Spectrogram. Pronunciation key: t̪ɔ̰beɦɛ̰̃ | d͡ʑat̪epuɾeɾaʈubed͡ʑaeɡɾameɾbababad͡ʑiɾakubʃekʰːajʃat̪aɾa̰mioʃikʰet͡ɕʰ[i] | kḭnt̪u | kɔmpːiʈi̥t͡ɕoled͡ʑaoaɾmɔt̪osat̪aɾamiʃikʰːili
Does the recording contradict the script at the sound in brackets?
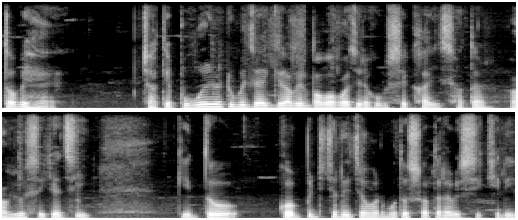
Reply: no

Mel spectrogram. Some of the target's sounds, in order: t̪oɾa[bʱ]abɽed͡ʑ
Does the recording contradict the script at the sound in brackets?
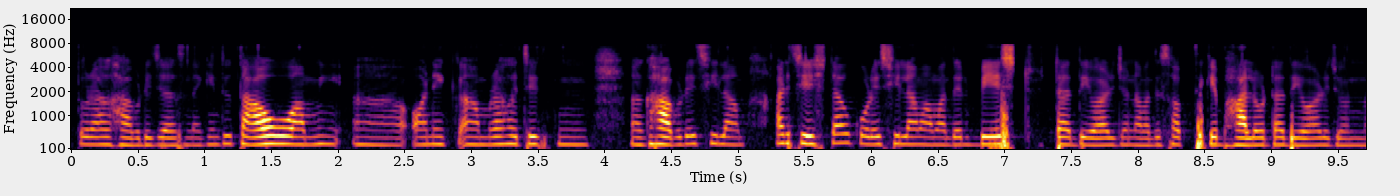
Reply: yes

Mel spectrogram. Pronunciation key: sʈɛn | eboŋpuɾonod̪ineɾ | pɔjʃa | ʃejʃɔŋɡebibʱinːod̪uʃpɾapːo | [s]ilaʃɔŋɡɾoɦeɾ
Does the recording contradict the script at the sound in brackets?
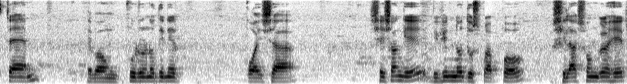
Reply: yes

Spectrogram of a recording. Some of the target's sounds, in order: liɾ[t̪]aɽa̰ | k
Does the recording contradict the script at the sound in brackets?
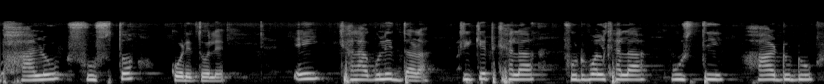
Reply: yes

